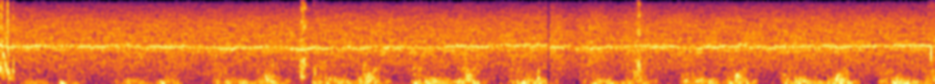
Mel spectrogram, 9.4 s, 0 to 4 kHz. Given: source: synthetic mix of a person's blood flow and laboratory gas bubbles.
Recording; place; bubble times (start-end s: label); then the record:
Doppler ultrasound of blood flow; precordium
0.00-0.17 s: bubbles
2.62-2.77 s: bubbles
2.98-3.08 s: bubbles
3.12-3.18 s: bubbles
5.36-5.42 s: bubbles
6.32-6.52 s: bubbles
9.27-9.35 s: bubbles
From the record:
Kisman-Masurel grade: 223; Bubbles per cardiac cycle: several, 3 to 8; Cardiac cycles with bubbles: 10 to 50%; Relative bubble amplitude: loud (0.450 to 0.775); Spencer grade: 2 (many but less than half of the cardiac periods contain bubble signals, singularly or in groups); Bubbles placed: anywhere in the cardiac cycle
